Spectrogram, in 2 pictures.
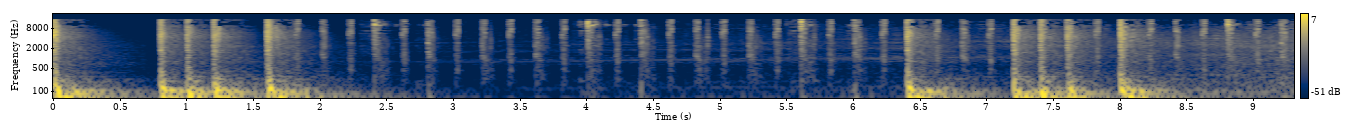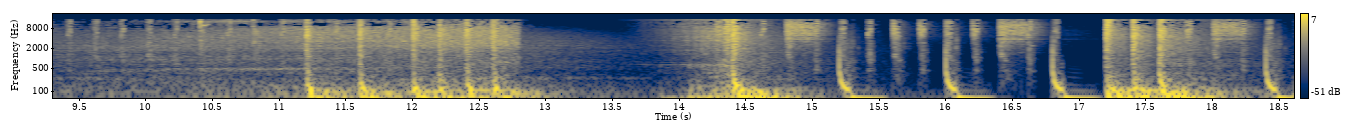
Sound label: Percussion and Effects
